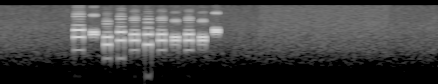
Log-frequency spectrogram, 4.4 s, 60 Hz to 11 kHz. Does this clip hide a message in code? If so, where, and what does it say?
Yes: multi-frequency trunk signalling (R1, as on North American trunks) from 0.7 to 2.2 s, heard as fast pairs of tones, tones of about 70 ms. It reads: KP 028545353 ST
